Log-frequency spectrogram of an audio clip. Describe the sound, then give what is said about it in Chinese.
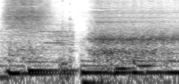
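A deep breath is drawn in as a breathy hiss over a steady low tone, then cuts off abruptly. “Let's take a deep breath”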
